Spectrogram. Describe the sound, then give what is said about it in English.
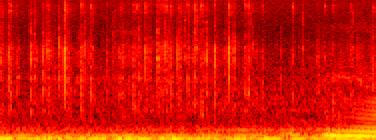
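Quick, steady typing on a standard Logitech rubber dome keyboard on a radio computer: a run of soft, muffled keystrokes over a low background hum that grows louder near the end. “It's your standard Logitech rubber dome keyboard.”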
